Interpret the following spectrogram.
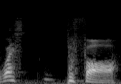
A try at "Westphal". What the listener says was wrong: Westfall. The P is not silent. Got a P in the middle.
